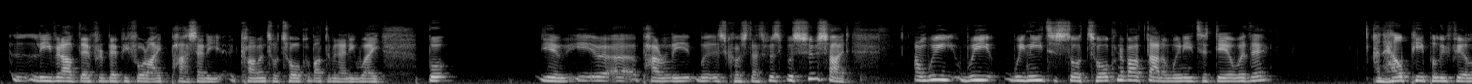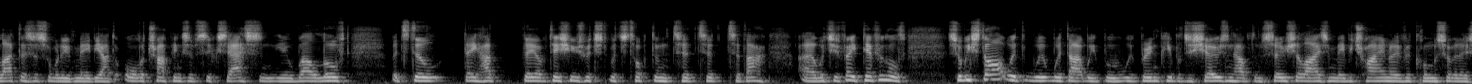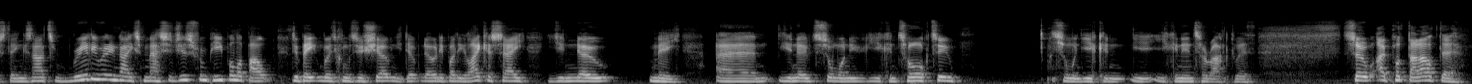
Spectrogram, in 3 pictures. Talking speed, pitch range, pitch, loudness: 220 wpm, 145-170 Hz, 155 Hz, -23 LUFS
